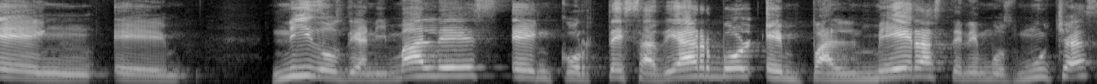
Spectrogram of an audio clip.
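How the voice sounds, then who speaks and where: Against a quiet background, a woman speaks at a medium pitch with lively intonation. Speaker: entomologist, university researcher. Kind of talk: keynote lecture at a congress. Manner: loud.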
